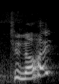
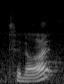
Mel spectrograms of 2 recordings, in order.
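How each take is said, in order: First: Louder, higher, amused disbelief; incredulous. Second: Said in the usual way. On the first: Real, not acted. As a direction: catch your own silly mistake. Correcting her own slip.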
